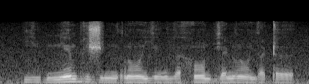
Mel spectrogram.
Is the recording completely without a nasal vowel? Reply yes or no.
no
